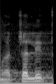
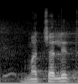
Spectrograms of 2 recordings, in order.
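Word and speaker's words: अचलित: उधर बोल रहे हो और अ शब्द का उच्चारण ख्याल में आना चाहिए भेद विज्ञान मूला म चलित मन भूति ऐसे लगने जाता है जैसे अनुभूति मचल रही हो भेद विज्ञान मूला अ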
